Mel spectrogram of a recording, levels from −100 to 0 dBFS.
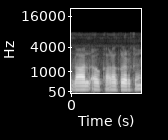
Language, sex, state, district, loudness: Surgujia, male, Chhattisgarh, Sarguja, -18 LUFS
